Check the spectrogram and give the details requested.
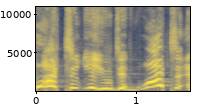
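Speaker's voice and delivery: high, drawn-out, stammering, flabbergasted disbelief. Retelling the leaders' reaction to hearing about the bear: imitating flabbergasted leaders. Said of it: "all my leaders are flabbergasted".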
